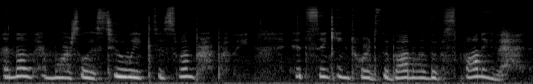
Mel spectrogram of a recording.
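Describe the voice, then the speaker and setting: This ASMR gamer and host has a high-pitched voice, soft and breathy and often nearly whispered. She reads a game's story aloud in a gentle, unhurried way, dropping in casual asides.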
